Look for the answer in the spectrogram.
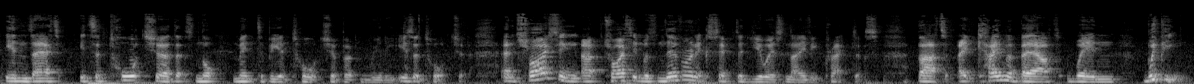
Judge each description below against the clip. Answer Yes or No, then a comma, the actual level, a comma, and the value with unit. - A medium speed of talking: Yes, average, 165 wpm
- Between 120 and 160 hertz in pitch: Yes, low, 135 Hz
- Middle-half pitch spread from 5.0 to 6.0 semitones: No, average, 4.2 semitones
